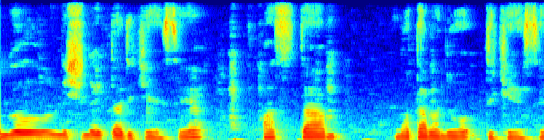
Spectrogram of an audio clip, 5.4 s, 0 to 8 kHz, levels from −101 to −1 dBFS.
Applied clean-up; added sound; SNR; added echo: classical method log-MMSE.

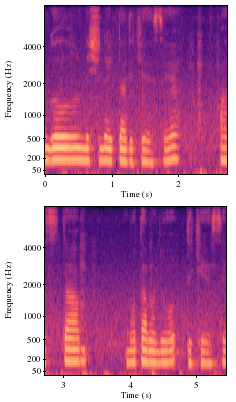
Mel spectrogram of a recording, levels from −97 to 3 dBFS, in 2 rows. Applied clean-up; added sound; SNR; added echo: none; Wind + Dog; 19 dB; none.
